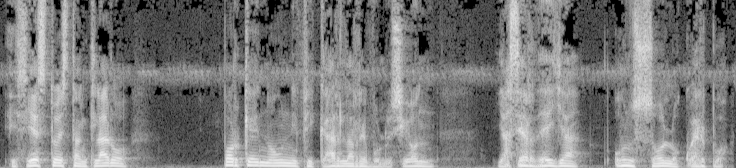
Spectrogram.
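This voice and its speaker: An actor playing a Mexican revolutionary leader, with solemn, declamatory oratory in a radio drama. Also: male voice, mid-range voice, unhurried, vocal fry, breathy edge. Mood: earnest, formal. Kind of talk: radio drama historical speech.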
